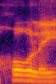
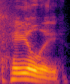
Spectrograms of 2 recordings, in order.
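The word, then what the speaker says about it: Halley: um apparition as well do you pronounce that harley or hawley is accepted as being the correct way yeah but it's not haley the general public in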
